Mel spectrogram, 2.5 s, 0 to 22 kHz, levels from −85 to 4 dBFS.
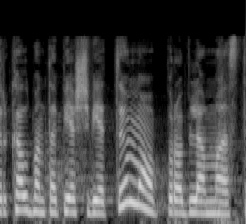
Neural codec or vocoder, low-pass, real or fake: none; 10.8 kHz; real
